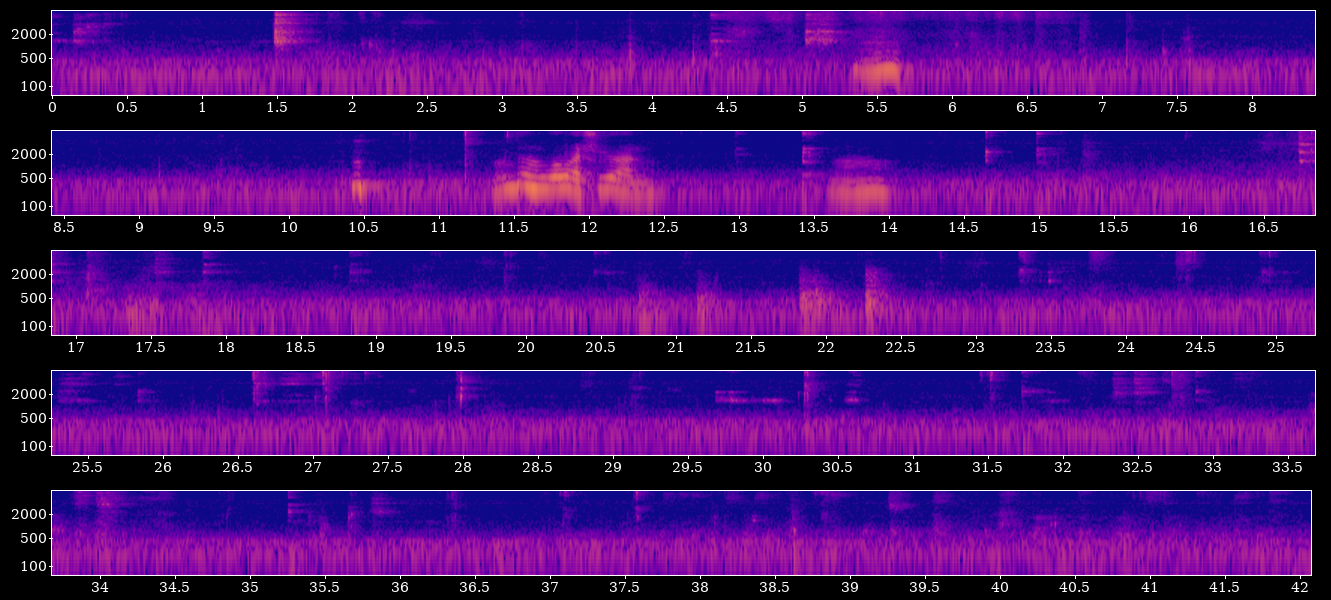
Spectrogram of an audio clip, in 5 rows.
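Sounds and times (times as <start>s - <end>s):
low background hum: 0.0s - 42.0s
person chewing food: 1.7s - 4.8s, 22.6s - 42.0s.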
